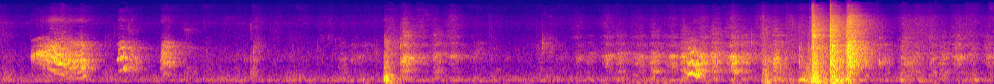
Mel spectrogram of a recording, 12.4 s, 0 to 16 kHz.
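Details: Labrador Retriever litter of seven newborn puppies, born May 24, 2021, with their mother Belle, on an indoor puppy cam in early June: rising and falling whimpering squeals early on, scattered short yelps, and a loud thumping bump midway.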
